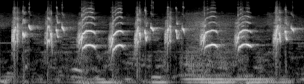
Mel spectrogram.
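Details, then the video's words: Songbird song from a master recording for competition birds, featuring rough fills: quick varied chirps and sharp upslurred whistled notes delivered in an irregular, chattering run. "SPESIALIS ISIAN KASAR ! suara tembakan kasar untuk masteran || MASTERAN BURUNG LOMBA"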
